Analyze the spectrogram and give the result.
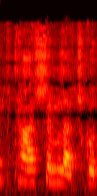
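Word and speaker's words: ptasie mleczko: Well, you say ptashem mleczko. That means bird's milk.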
